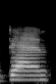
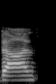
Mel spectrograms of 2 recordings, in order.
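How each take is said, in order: First: It is said in an American accent. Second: It is said in an Indian accent.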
